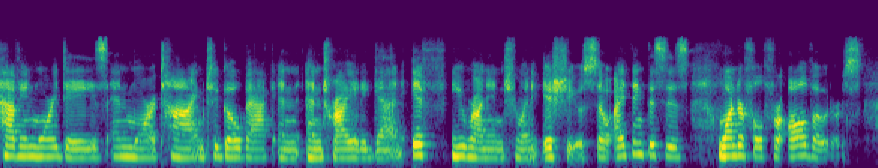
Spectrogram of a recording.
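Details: Adult woman speaking; ordinary speech.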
